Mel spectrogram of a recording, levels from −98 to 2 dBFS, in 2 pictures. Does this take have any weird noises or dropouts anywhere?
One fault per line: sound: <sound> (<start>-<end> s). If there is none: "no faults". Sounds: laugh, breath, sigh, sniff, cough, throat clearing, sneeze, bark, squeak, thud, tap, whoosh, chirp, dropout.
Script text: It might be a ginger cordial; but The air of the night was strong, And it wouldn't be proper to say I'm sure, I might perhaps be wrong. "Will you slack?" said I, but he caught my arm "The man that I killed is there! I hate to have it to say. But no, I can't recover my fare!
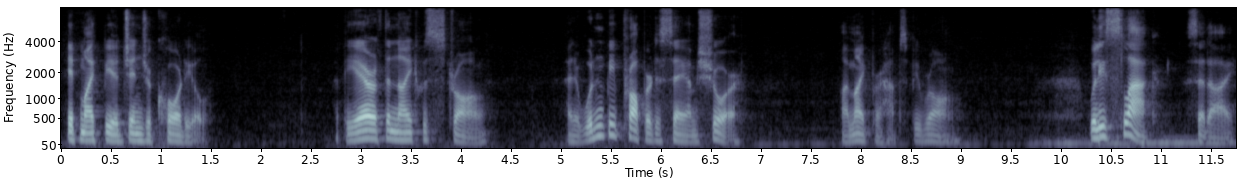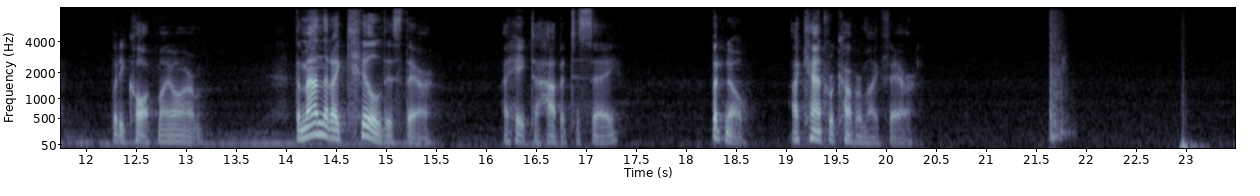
sound: thud (21.6-21.9 s)
sound: thud (22.9-23.2 s)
